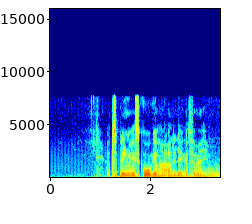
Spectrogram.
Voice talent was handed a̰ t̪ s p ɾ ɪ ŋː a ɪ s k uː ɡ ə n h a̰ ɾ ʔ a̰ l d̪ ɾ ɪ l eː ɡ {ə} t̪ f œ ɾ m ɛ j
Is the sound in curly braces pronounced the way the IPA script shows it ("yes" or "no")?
no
